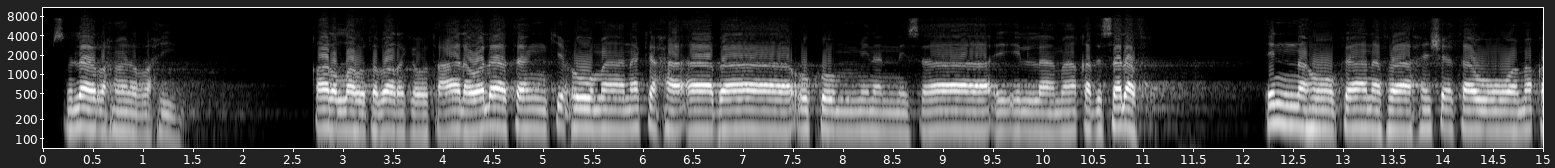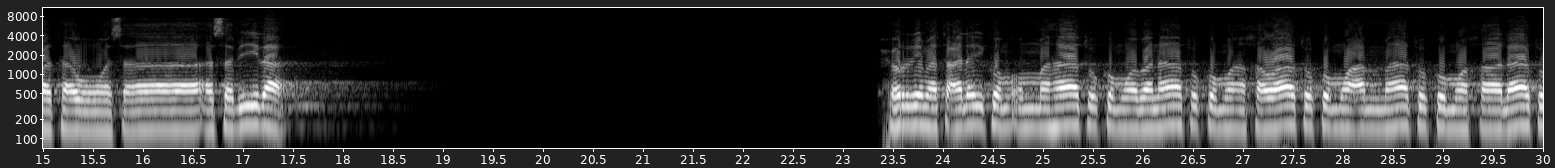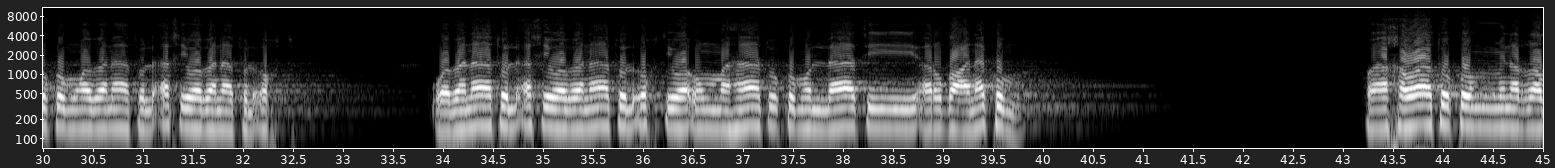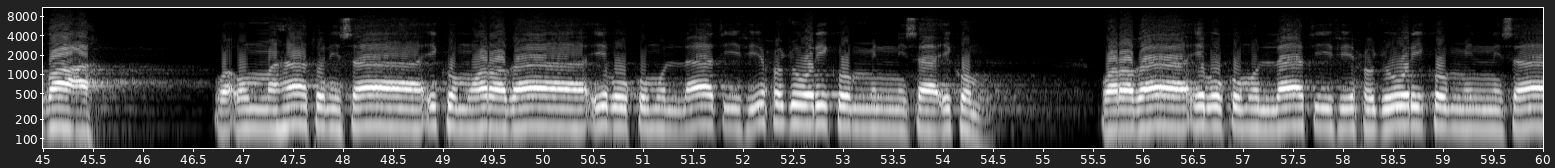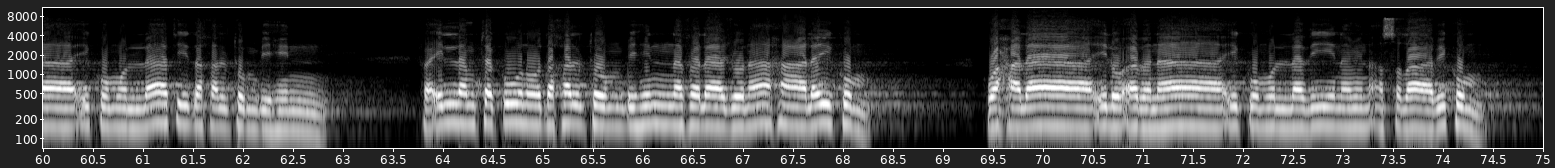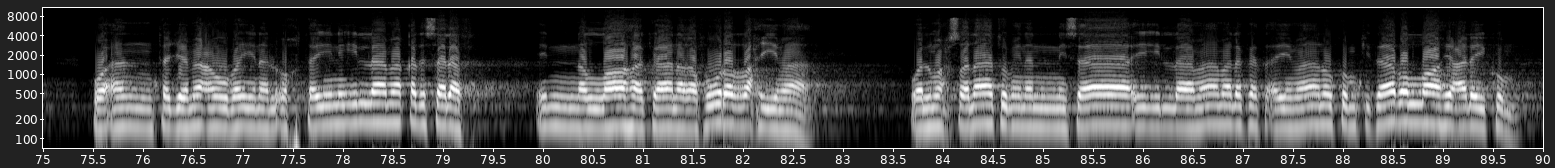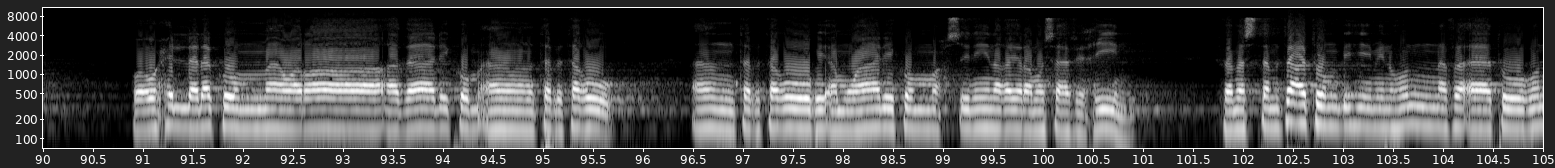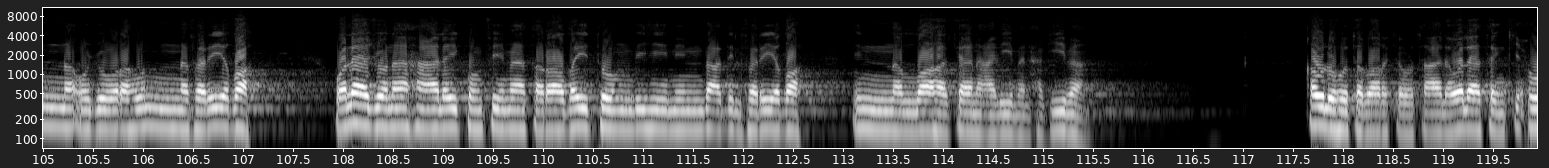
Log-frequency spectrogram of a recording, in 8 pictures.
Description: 251الدرس 19 تفسير آية ( 22 – 24 ) من سورة النساء من تفسير القران الكريم مع قراءة لتفسير السعدي
دار الحديث- المَحاوِلة- الصبيحة.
